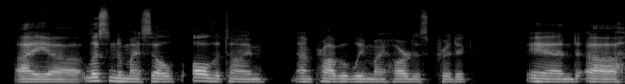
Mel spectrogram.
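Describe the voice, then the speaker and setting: The delivery is fairly slow. Its intonation is monotone and flat. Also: man, medium pitch for a man. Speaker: podcaster. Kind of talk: monologue. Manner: slow, long pauses; halting, jumps between ideas.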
